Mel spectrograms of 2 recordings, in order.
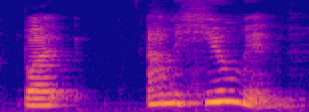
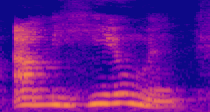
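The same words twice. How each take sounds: First: Said in the usual way. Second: I'm human said slowly and softer, sinking; slow, soft repeat. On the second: Real, not acted. Admitting her weakness to viewers, slow and soft.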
